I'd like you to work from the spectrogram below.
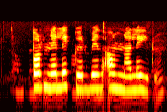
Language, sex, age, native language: Icelandic, female, 9, Icelandic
